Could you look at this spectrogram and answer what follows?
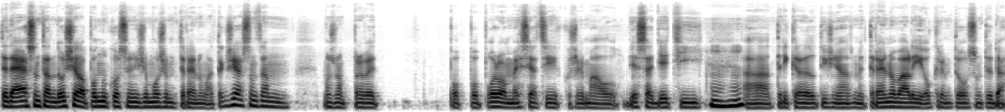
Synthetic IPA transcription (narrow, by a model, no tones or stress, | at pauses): t̪ɛd̪ajasɔmt̪amd̪ɔʃɪɛd̪apɔnuːkɔlsɔmimʒɛmʊɔʒɛmt̪ɾɛːnɔʋac̚t̪aɡʒɛjasɔmt̪am | mɔʒnɔpr̩ʋɛ | pɔpɔpɾʋɔmmɛsɪat͡siakɔʒɛmalɟɛsaɟ̚ɟɛciːat̪ɾikɾaːd̪d̪ɔt̪iːʒɲazmɛt̪ɾɛːnɔʋaliɔkɾɛmt̪ɔɦɔsɔmt̪ɛd̪a̰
